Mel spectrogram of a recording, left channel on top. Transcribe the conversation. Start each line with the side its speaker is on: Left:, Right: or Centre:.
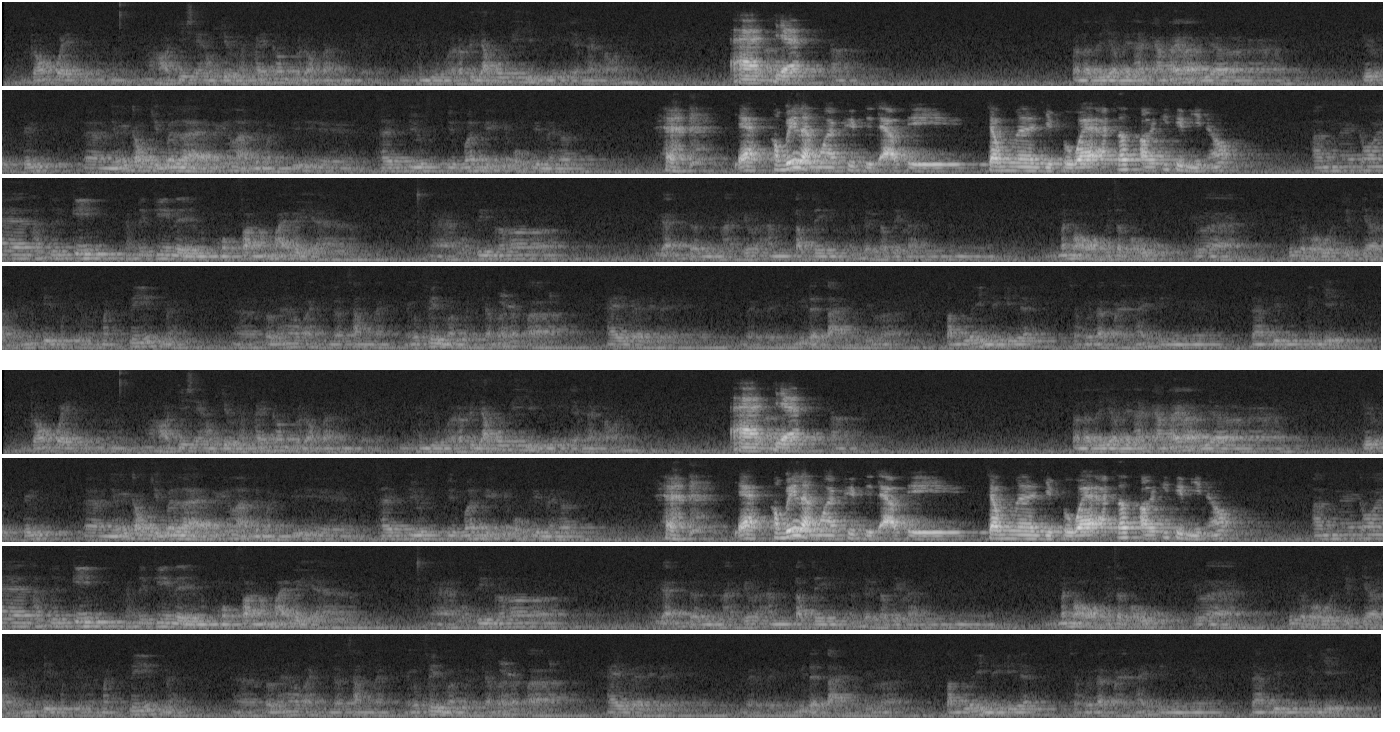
Centre: có quay họ chia sẻ hậu trường anh thấy có một cái đoạn đó anh kể- hình dung là rất là giống với cái gì những gì em đang nói
Right: à
Centre: nên là
Right: dạ
Centre: cái à, nên là bây giờ mình thấy cảm thấy là bây giờ à, kiểu kiểu à, những cái câu chuyện bên lề nó kiểu làm cho mình cái thêm yêu yêu mến cái cái bộ phim này hơn
Right: <laughs> Dạ, Không biết là ngoài phim địa đạo thì trong ờ, dịp vừa qua anh có coi cái phim gì nữa không?
Centre: Anh ờ, coi ờ, Thám Tử Kiên, Thám Tử Kiên thì một một phần không phải vì à, à, bộ phim nó gây ấn tượng gì mà kiểu là anh đầu tiên ấn tượng đầu tiên là anh anh mến mộ Victor Vũ, kiểu là Victor Vũ trước giờ làm những cái phim mà kiểu là Mắt Biếc nè, à, Tôi thấy hoa vàng trên cỏ xanh nè, những cái phim mà mình cảm
Right: Dạ.
Centre: thấy rất là hay về về về về những cái đề tài mà kiểu là tâm lý này kia. á. Xong cái đợt này thấy tự nhiên ờ, ra phim kinh dị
